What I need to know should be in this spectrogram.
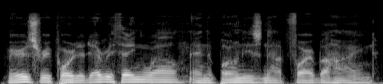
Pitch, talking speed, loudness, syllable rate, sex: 95 Hz, 155 wpm, -16 LUFS, 5.0 syllables/s, male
